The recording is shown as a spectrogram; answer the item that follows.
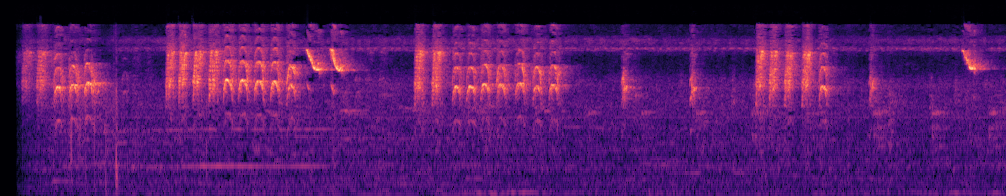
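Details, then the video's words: A yuhina in full, active song gives bursts of rapid, high, twittering chirps, each about a second long, broken by short pauses, over soft background hiss. "Burung yuhina gacor"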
